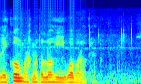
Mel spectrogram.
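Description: A man speaks calmly and close to a microphone, then goes quiet.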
